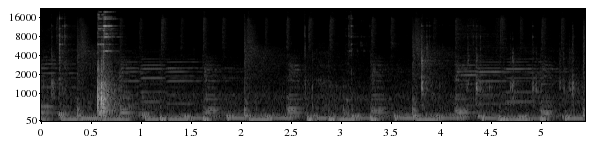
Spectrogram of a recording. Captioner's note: tool clangs on table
